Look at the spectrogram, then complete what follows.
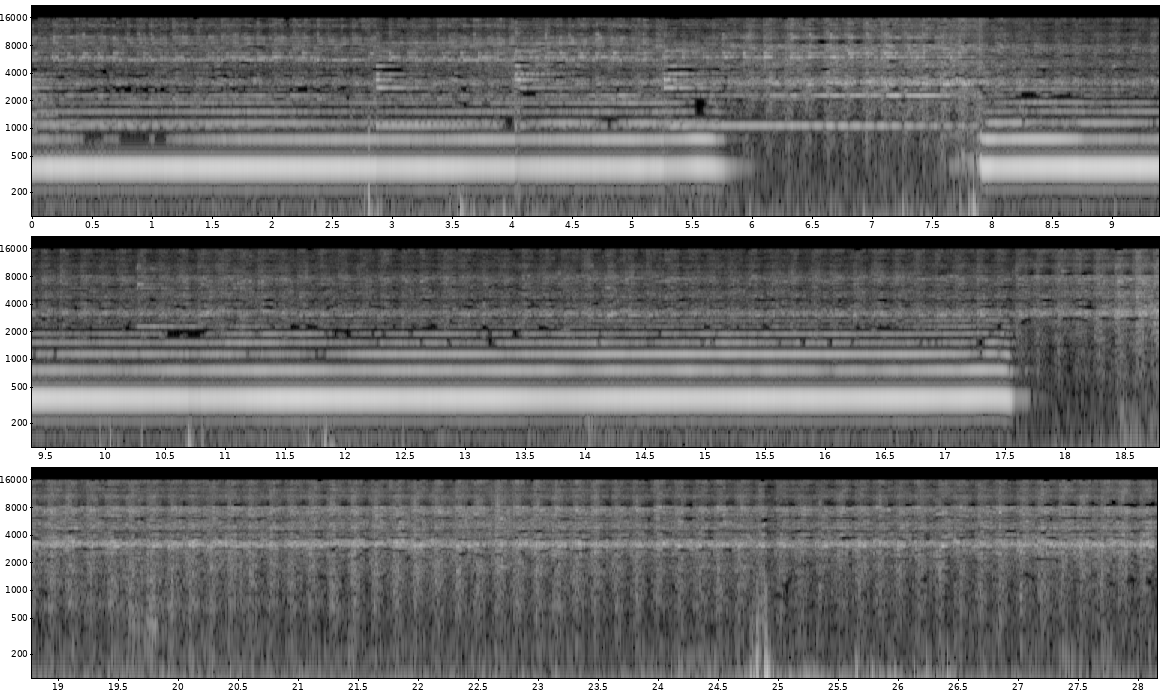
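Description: Conch shell blown in two long steady blasts on one unchanging note, the first about six seconds long, the second about ten seconds after a short break, ending abruptly: the conch call sounded during the lamp-waving arati of a puja.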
